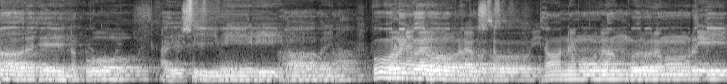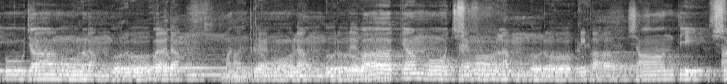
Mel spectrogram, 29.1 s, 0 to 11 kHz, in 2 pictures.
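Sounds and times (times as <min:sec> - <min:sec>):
man chanting in held notes: 0:00.0 - 0:29.0.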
